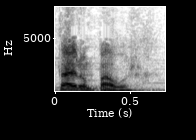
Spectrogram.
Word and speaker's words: Tyrone: ¿Es Tirone Power? – Tyrone Power. – ¿Ves? Es que lo digo mal.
